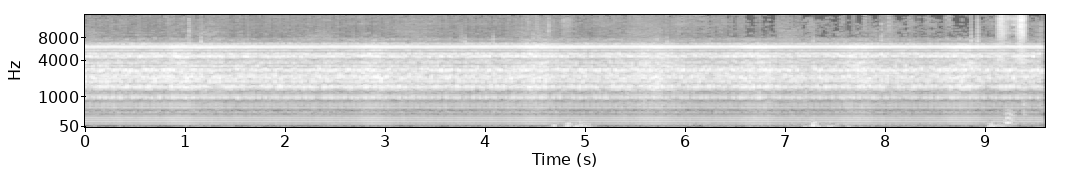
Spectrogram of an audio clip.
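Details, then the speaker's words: Scharnberg Strauss radiogram on external antenna, about 200 volts: steady hum and hiss with flat crackly hash, no stations received; RF present but oscillator suspected not running. "Sounds like we've got RF, but uh but we've got no stations. We may not have an oscillator running."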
